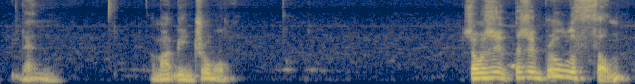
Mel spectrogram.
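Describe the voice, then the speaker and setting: The host of a wargaming channel, an older man with a Yorkshire accent, rambles casually to camera and pokes fun at himself, chuckling frequently. His voice is fairly high with vocal fry, a little mellow and breathy, captured in a rough recording.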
